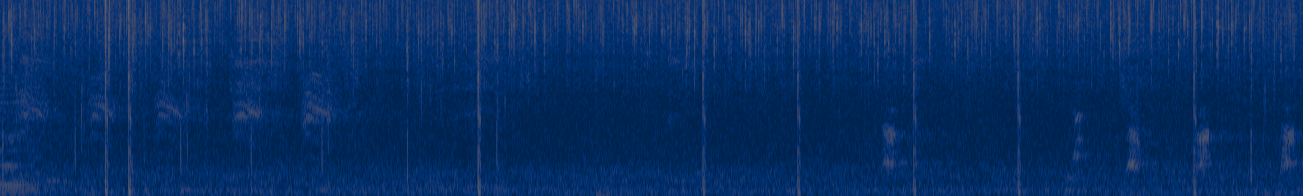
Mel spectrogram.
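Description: A ball bounces on hard ground.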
